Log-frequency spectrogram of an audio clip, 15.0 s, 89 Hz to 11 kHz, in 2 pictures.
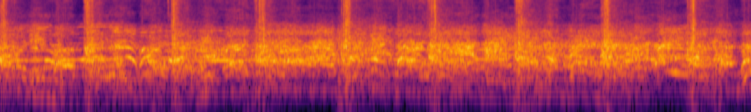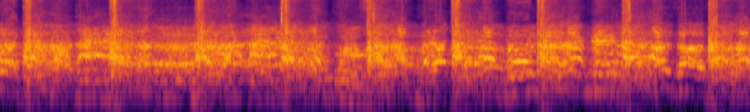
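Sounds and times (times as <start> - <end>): crowd of men chanting: 0.0 - 15.0.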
